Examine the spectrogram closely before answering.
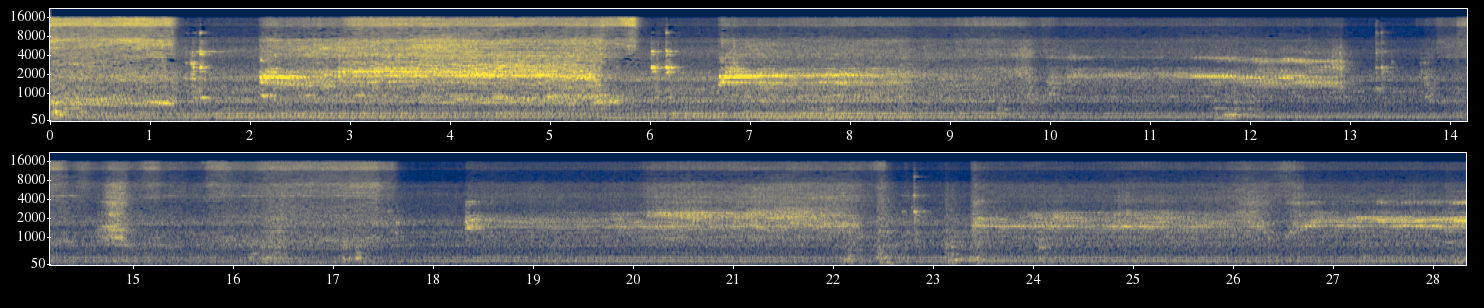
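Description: Lathe running with a steady hum while a long hand-held cutting bar is pressed into a spinning aluminium pot, scraping metal off in repeated passes of a few seconds each, with short pauses between them.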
